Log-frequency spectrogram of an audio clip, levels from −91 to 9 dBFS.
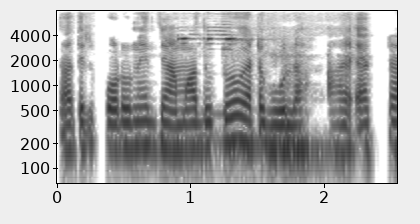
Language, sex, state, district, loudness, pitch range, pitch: Bengali, female, West Bengal, Dakshin Dinajpur, -18 LUFS, 170-180 Hz, 175 Hz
